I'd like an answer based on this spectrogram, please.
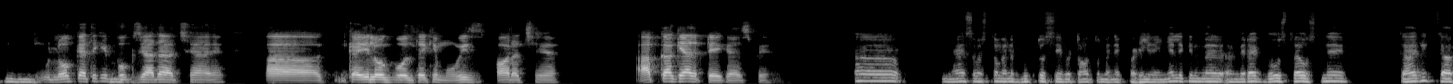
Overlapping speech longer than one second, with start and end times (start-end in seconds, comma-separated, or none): none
